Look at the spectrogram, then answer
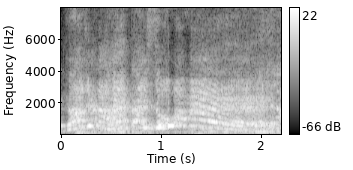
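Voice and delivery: high, drawn-out comic yell; impatient outburst. Acted. Envoy ordering the boy to stop explaining, impatient outburst. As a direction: cut him off with a high, impatient holler.

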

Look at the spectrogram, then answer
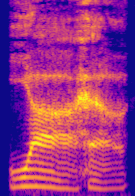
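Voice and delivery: low, drawn-out assent; placating henchman. Acted. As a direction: humour the master in a low voice. Henchman humours the ruler. (tief und beschwichtigend)

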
